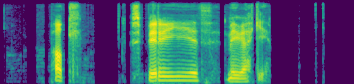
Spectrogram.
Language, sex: Icelandic, male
